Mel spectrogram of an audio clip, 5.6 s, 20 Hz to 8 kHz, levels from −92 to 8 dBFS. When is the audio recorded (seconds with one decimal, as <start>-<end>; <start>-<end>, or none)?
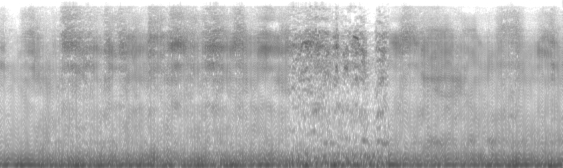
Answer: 2.9-3.9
